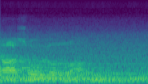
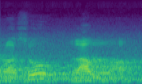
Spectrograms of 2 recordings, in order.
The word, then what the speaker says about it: Rasulullah: Kalau bacanya ada ya, la, ya Rasulullah. Makanya kalau kita baca sholawat, apa itu iku mahalul qiyam dan lain-lain, hati-hati, jangan salah, jangan ya Rasulullah. Yang benar ya Rasulullah.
